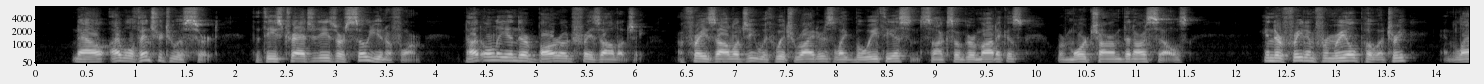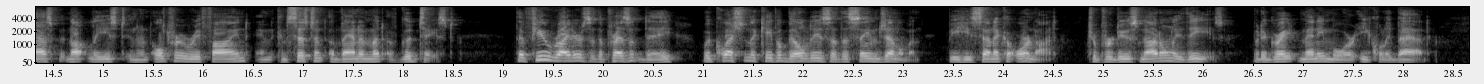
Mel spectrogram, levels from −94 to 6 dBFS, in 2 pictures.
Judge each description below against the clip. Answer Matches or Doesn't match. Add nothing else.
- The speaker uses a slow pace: Doesn't match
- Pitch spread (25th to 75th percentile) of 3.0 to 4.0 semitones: Matches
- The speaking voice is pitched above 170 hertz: Doesn't match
